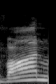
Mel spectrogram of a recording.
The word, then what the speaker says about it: Vaughn: Ooh, and Vaughn rhymes with John, and we had That's Lindsey weird Vaughn.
